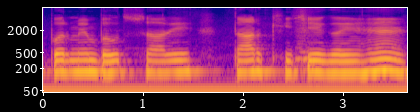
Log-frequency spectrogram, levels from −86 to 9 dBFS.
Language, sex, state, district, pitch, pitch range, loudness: Hindi, male, Jharkhand, Deoghar, 155 Hz, 155-165 Hz, -14 LUFS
